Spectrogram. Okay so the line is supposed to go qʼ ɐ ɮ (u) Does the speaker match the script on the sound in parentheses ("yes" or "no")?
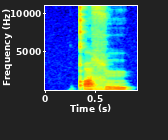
no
